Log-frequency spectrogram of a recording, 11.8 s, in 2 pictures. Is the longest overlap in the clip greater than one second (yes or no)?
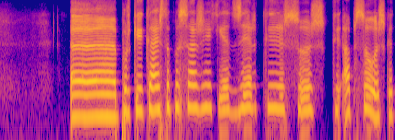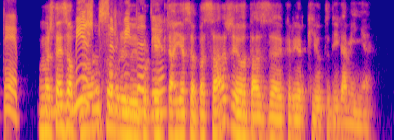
yes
